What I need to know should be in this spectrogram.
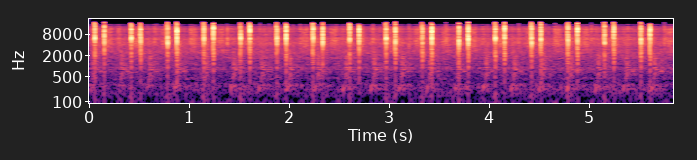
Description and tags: Billeter Klunz 50kg flat belt drive full for looping.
